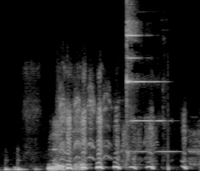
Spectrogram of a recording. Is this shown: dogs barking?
no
